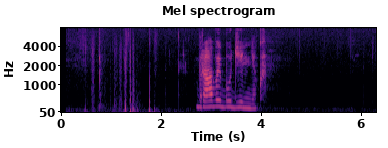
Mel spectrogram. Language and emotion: Russian, neutral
